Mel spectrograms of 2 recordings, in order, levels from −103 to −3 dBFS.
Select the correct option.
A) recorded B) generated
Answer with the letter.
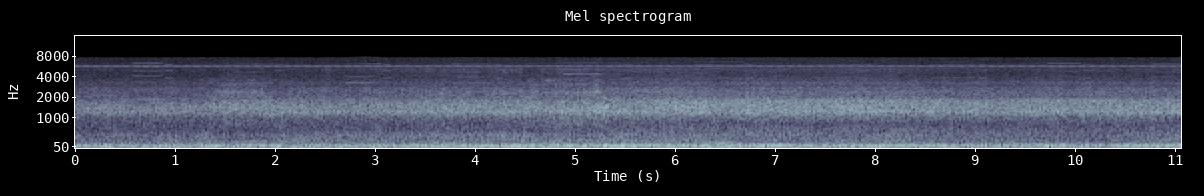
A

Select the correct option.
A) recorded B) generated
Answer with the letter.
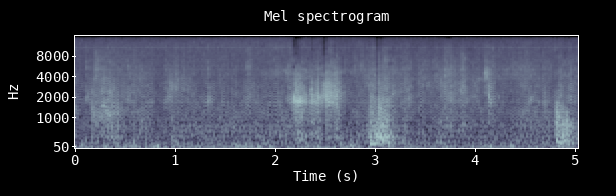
B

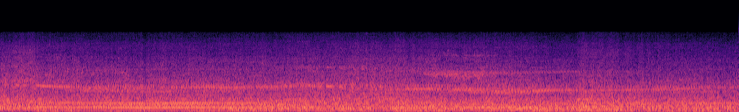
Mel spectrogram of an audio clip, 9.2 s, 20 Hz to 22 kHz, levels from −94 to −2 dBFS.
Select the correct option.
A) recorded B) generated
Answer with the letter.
A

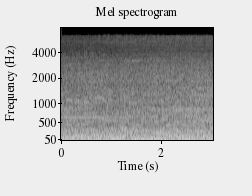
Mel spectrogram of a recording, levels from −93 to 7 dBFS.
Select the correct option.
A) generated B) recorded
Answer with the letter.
B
